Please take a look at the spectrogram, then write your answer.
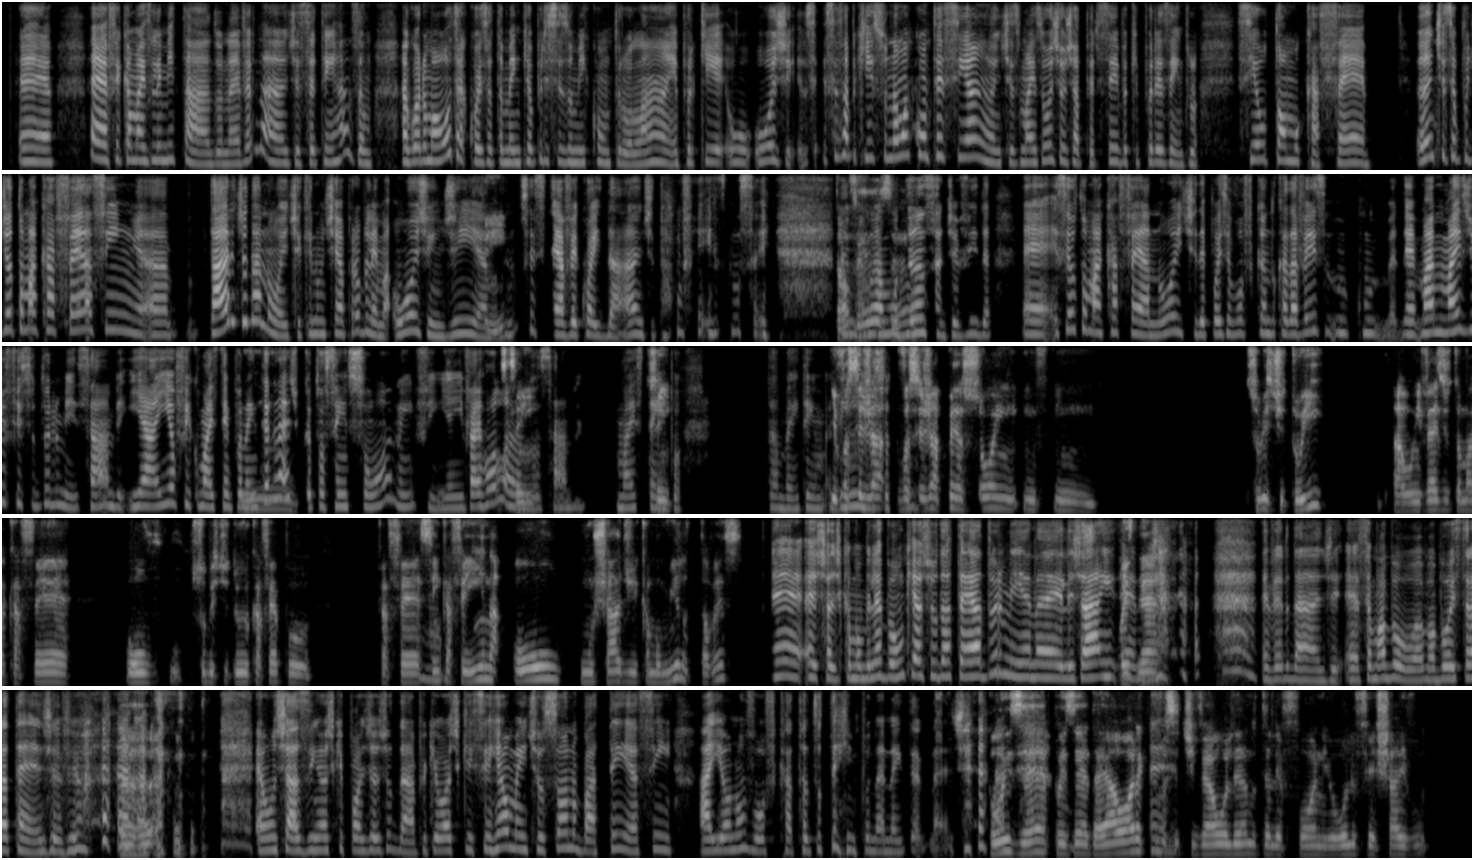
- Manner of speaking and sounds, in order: tapping; laughing while speaking: "talvez, não sei"; static; unintelligible speech; chuckle; laugh; other background noise; laughing while speaking: "tempo"; chuckle; unintelligible speech
- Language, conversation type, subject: Portuguese, advice, Como posso manter um horário de sono regular?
